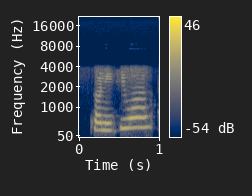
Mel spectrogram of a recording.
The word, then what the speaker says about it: Konnichiwa: Konnichiwa. I think that's it. I'm not sure. – No, that's right. It's K-O-N-N-I-C-H-I-W-A in English.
